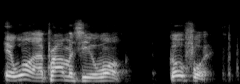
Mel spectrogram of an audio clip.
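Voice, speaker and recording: High-pitched man on dull lo-fi audio. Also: steady tone, a little fast. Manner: slangy, repeats short phrases. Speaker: podcast co-host. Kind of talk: casual interjections and banter.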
